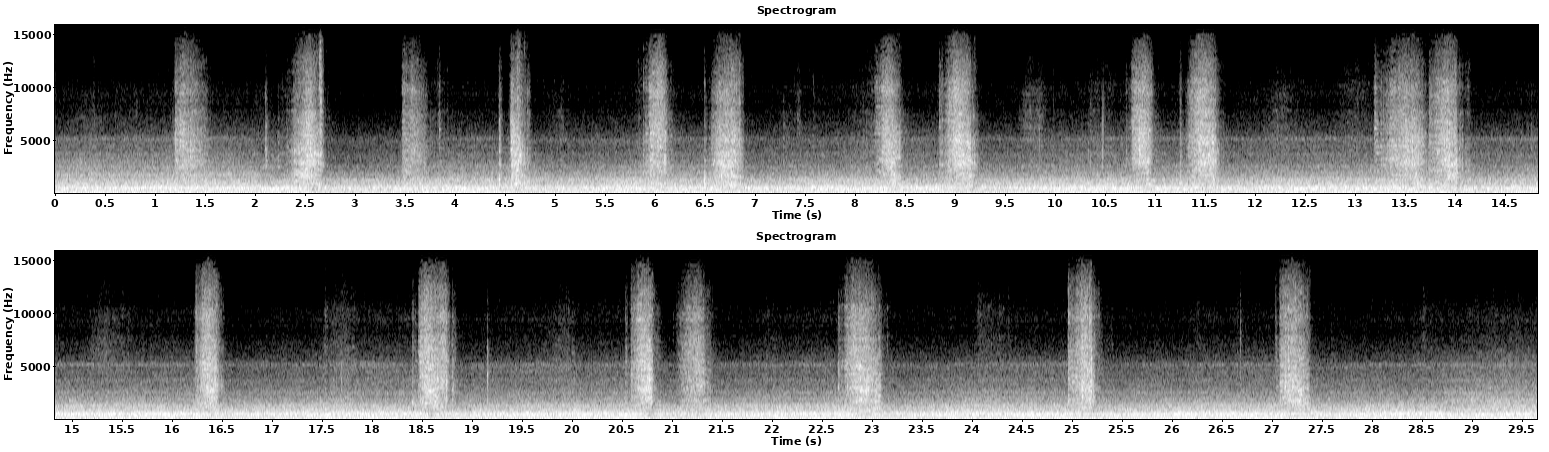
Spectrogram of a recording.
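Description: Bobcat skid steer engine running steadily, with short, sharp shovel scrapes on dirt and pavement every second or two as loose soil is cleared from around the auger hole.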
